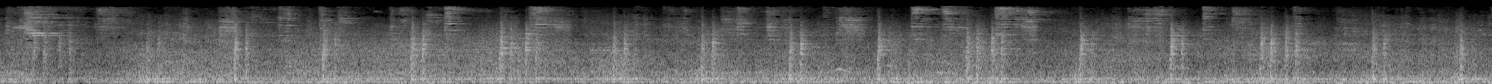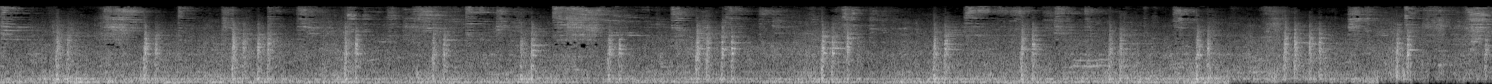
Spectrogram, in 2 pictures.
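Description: Railcars of a long passing train rolling by, their wheels clicking steadily over the rail joints above a continuous rolling rumble. The deepest part of the rumble drops away near the end.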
